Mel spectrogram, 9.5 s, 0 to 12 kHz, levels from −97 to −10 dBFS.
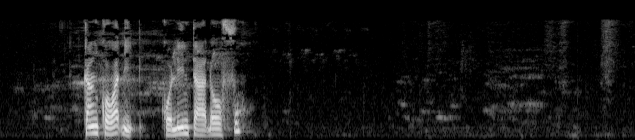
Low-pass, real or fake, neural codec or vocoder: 7.2 kHz; real; none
